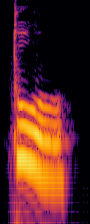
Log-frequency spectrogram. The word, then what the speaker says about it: ط: The first consonant is ط طول مطر قطار This is the dark counterpart to the T sound. Build up the pressure at the point of contact and then release the air forcefully.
